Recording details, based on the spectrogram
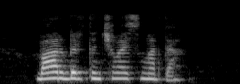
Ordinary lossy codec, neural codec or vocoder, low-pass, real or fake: AAC, 32 kbps; none; 10.8 kHz; real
